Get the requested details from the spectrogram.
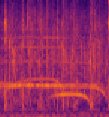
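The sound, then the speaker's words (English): An audience claps steadily in a dense, continuous burst of applause for the whole moment, with a thin whistle-like tone running through it and sliding downward near the end. No one speaks. “Can you guys clap it up for her?”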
